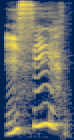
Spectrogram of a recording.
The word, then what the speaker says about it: Icy: interesting one was um I see why like icy but it's pronounced easy and it's short for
